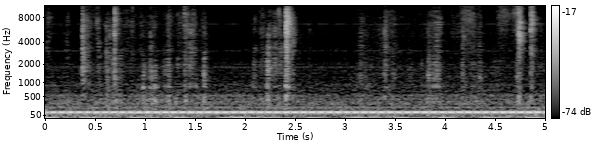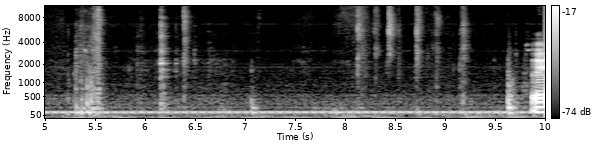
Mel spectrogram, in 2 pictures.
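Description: Faint handling of a trading card and a rigid clear plastic card holder: scattered soft clicks and light rustles as the card is slid in, over a steady low hum.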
